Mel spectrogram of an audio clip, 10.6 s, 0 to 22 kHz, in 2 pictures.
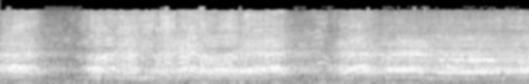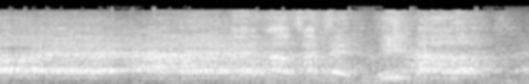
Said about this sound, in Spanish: También en Madrid, 7.000 ciudadanos han concentrado por quinto día consecutivo ante la sede nacional del PSOE en la calle Ferraz. La manifestación ha comenzado de forma pacífica bajo cánticos contra Pedro Sánchez.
